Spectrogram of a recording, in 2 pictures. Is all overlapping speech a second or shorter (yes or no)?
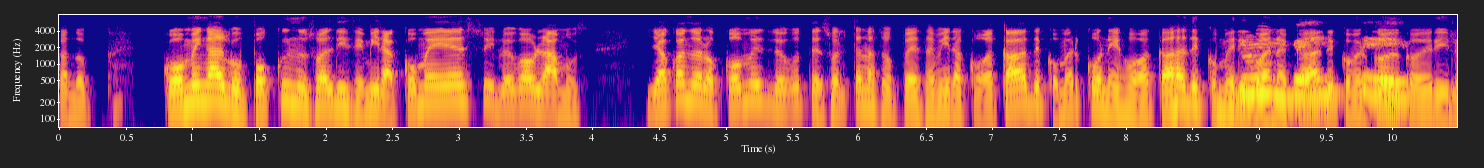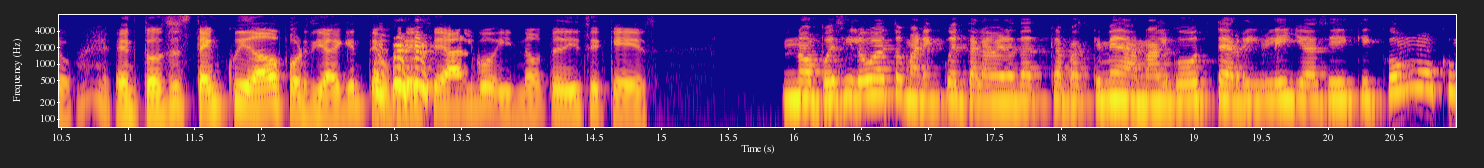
no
